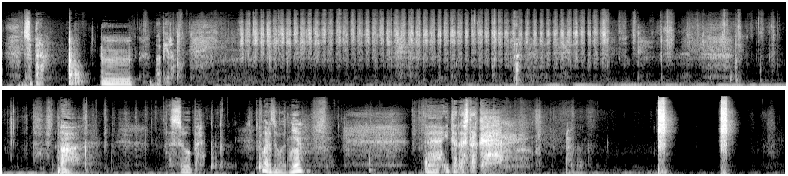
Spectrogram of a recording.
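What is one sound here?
Gloved hands rub and press tape, with soft rustles and knocks close by.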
